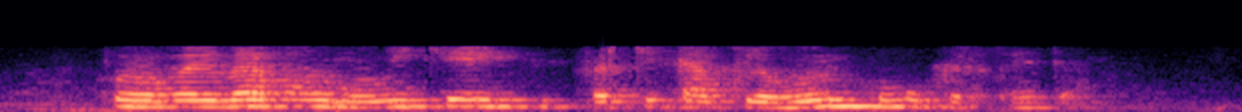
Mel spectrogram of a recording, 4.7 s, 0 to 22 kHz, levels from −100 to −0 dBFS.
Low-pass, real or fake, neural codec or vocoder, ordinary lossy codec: 7.2 kHz; fake; codec, 24 kHz, 0.9 kbps, WavTokenizer, medium speech release version 2; AAC, 16 kbps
